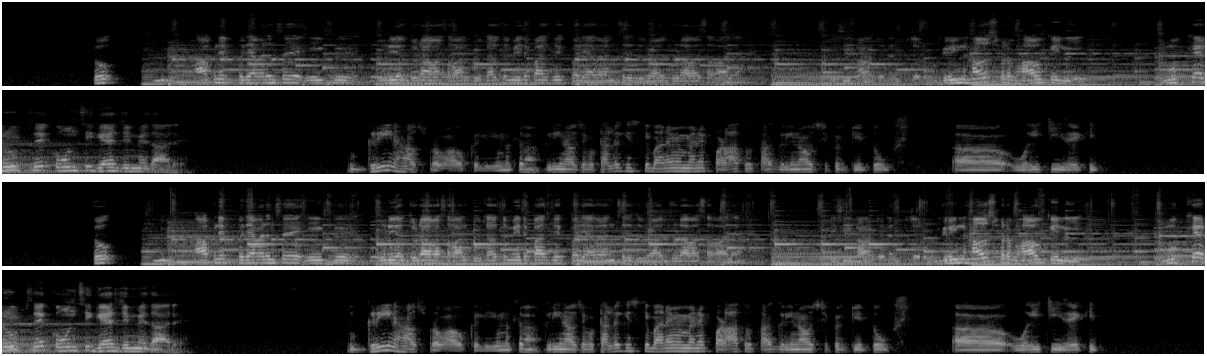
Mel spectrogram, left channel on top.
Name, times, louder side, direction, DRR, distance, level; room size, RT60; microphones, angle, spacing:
sound 1, 1.4-13.7, right 3 dB, 85° right, 1.3 m, -34 dB
voice 1, 1.5-7.5 8.3-8.9 9.3-10.9 11.6-13.9 17.2-17.4, right 3 dB, 70° right, 1.2 m, -29 dB
voice 2, 8.5-10.1 12.1-12.4 15.5-21.1 21.5-23.0, right 3 dB, 25° right, 0.4 m, -35 dB
14.5 x 5.0 x 2.5 m
head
